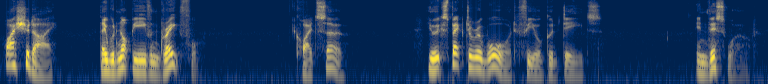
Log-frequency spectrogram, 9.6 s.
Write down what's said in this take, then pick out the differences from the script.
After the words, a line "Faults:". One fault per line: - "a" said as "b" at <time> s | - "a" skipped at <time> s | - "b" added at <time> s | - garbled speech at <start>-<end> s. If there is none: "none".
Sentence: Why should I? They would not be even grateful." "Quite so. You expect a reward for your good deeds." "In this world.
Why should I? They would not be even grateful." "Quite so. You expect a reward for your good deeds." "In this world.
Faults:
none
